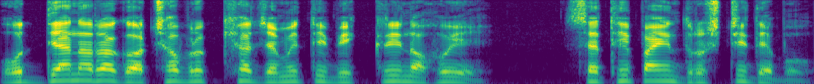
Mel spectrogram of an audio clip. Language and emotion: Odia, neutral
